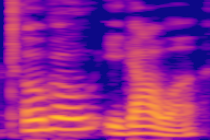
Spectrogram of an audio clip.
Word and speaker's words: Togo Igawa: He was played by Togo Igawa. Sorry, I tried to throw an extra syllable in there. Togo Igawa.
